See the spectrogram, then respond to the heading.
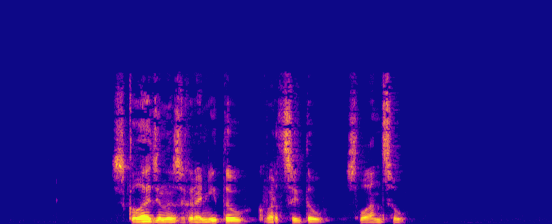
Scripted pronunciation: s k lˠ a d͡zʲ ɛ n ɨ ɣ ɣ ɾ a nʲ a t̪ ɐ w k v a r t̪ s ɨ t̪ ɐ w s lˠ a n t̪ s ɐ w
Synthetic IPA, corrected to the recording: s k lˠ a d͡zʲ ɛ n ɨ z ɣ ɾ a nʲ i t̪ ɐ w k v a r t̪ s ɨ t̪ ɐ w s lˠ a n t̪ s ɐ w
